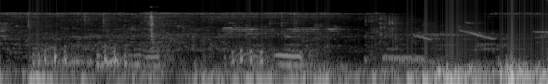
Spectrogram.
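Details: Pigeons cooing: a run of low, soft, throaty coo notes repeated in short groups through the first four seconds, then brief rising chirps from small birds near the end over a low rumble.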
